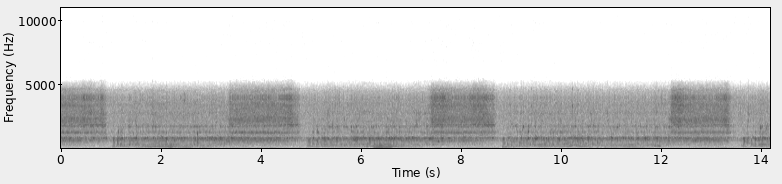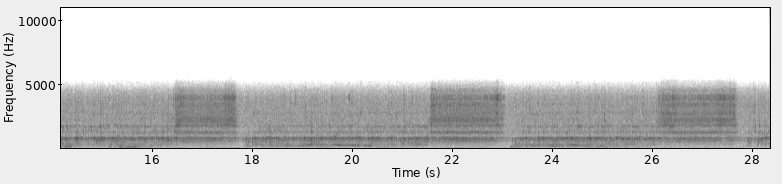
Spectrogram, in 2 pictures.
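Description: Scuba diver breathing underwater through a regulator: a short inhale about every four seconds, each followed by a longer, bubbling exhale.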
